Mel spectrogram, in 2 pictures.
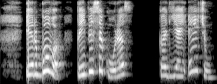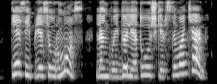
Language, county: Lithuanian, Kaunas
